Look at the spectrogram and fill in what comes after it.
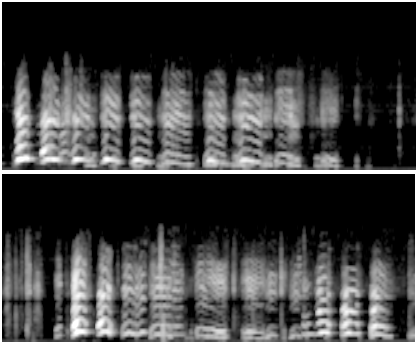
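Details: Litter of Australian Shepherd puppies one day short of three weeks old, including three merle pups, near Mooresville, North Carolina, just finding their voices: rapid overlapping high whiny yelps and squeals rising then falling, quieter lull midway, then renewed crying over a steady low hum.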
